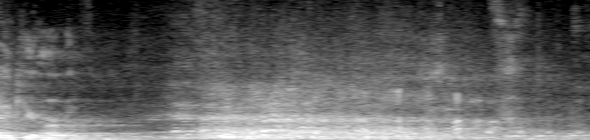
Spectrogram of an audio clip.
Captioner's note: laughter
